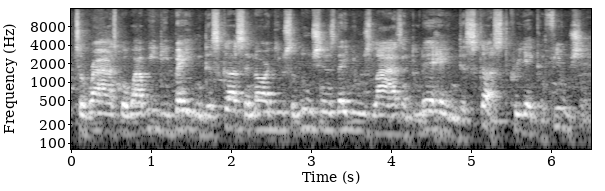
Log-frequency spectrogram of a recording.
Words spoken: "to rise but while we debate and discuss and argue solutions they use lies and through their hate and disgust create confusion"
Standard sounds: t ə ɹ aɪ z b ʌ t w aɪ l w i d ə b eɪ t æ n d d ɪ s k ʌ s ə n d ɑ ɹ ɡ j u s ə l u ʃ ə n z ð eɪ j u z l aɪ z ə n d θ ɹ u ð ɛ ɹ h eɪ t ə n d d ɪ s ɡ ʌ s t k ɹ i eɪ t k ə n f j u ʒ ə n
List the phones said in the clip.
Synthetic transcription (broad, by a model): t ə ɹ aɪ z b ʌ t w aɪ l w i d ə b eɪ t n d d ɪ s k ʌ s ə n ɑ ɹ ɡ j u s ə l u ʃ ə n z ð eɪ j u z l aɪ z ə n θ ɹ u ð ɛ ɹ h eɪ t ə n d d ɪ s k ʌ s t k ɹ i eɪ t k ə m f j u ʒ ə n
